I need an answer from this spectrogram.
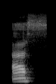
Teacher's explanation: Adapun rohwah mengalir. Ya. Kita baca huruf misalnya as. Nah, mengalir sinnya itu.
